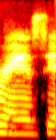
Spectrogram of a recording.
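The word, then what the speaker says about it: Briseis: like powerful emotion evoking part was when Briasis, I think that's how you say it. – Briasis, yeah.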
